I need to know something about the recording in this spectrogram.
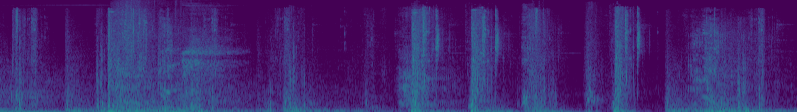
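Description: Sharp impacts thud during a fight.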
